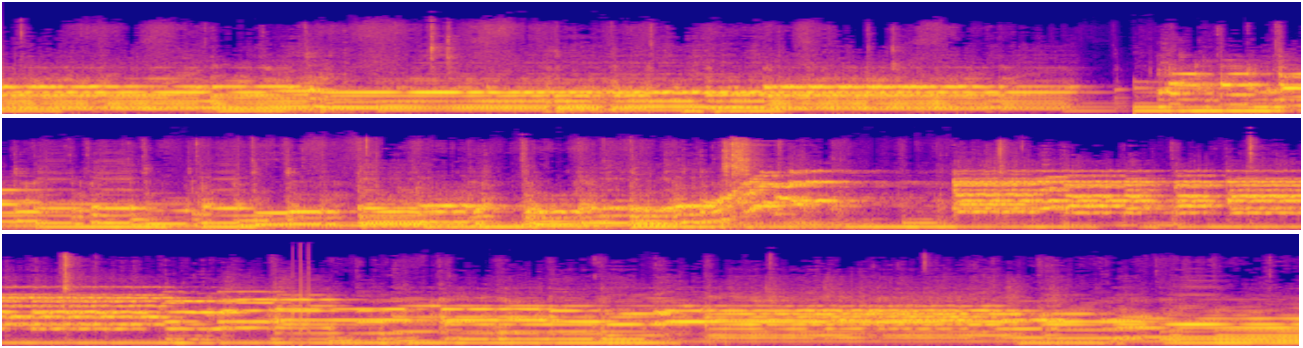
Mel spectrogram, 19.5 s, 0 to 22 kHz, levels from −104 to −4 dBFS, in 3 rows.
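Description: At 14.44 to 14.52 s the sound briefly jumbles. These are chunks out of order: a 40 ms chunk played one chunk late, creating three hard joins.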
